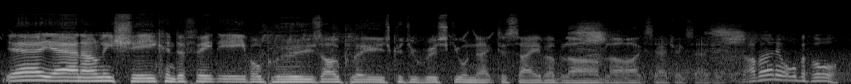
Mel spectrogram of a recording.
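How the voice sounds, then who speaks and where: An actor playing a sarcastic, greedy mercenary bard in a video game cutscene, mocking and impatient. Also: male voice, on the high side, fairly quick, hardly any pauses, background noise, natural voice. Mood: scornful.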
